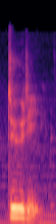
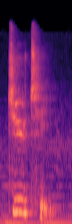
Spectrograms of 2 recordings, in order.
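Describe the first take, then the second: First: It is said in an American accent. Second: It is said in a British accent.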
